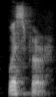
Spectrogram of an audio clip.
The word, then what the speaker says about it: whisper: Where, what, whisper, whisper. Yeah, the H comes after W, so the H is silent.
